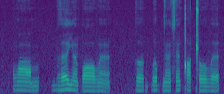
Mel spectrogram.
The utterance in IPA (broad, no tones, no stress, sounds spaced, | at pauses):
β ɑ̃ m | bʱ əː j ə̃ː p ɔː β ə̃ː | k ɤː ɡ ɓ ɤ b d ə̃ː s ə̃ ǃ ɑ ǁ o β ə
